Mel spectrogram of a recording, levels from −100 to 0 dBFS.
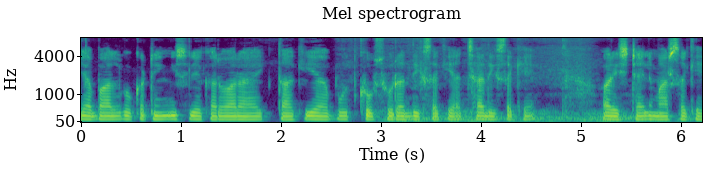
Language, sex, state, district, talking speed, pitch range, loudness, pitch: Hindi, male, Chhattisgarh, Kabirdham, 230 wpm, 110-115 Hz, -19 LUFS, 110 Hz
